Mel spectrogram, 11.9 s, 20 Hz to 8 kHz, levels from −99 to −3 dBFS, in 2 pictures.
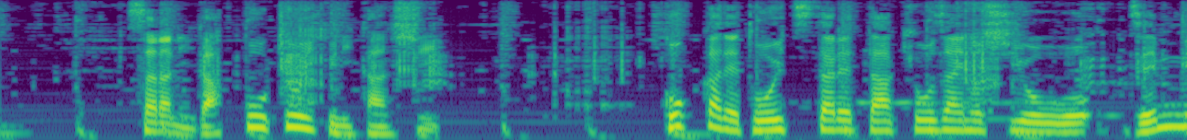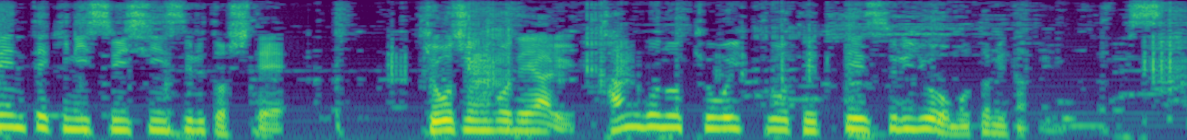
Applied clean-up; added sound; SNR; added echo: classical method spectral subtraction.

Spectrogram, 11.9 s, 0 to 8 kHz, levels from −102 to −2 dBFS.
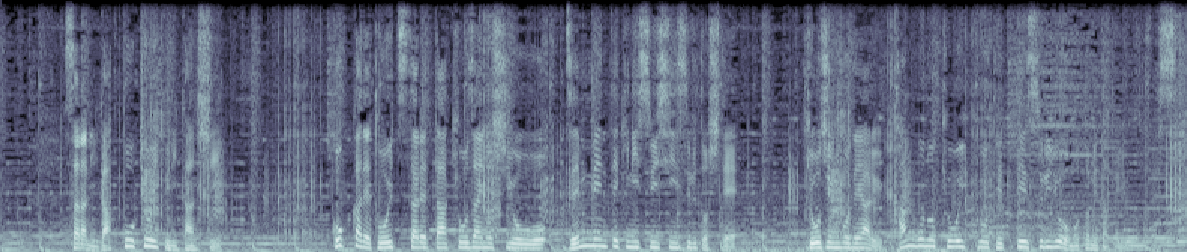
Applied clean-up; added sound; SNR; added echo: none; Squeak; 17 dB; none.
